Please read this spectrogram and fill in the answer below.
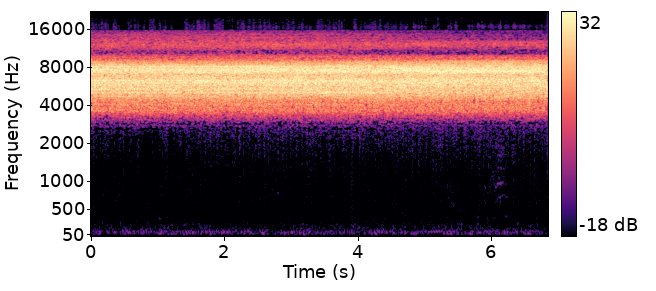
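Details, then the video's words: Cicadas in a summer forest at Hanbat Arboretum in Daejeon, South Korea: a dense, steady, high-pitched buzzing hiss that runs unbroken and level throughout, with no pauses or pulses and a faint low rumble beneath. "한여름 숲속 매미소리"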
